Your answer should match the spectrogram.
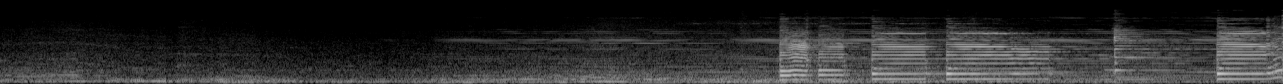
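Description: Indian classical-style instrumental background music: a soft, low sustained backdrop, then from about two-thirds of the way in, loud plucked string notes with sliding pitch bends.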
